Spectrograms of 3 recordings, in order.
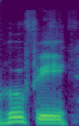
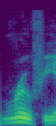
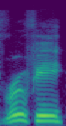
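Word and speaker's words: Ruffy: me this is Mauricio hoofy versus King Green it's actually Mauricio rufy I keep doing the the the uh Portuguese pronunciation but he pronounces it with the r and it's not even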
